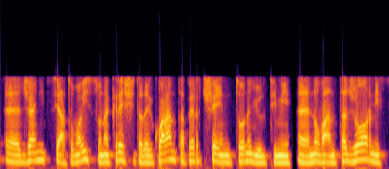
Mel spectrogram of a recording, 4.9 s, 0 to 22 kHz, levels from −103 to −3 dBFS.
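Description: At 2.76 to 2.78 s, the speech has bit errors on an ADPCM link. The sound at 32 kbit/s is band-limited below 4 kHz, as G.726 ADPCM is, with only light coding roughness. Here a short burst of flipped bits reaches the decoder. The error rate is tiny, a few hundredths of a percent. Each wrong bit also knocks the decoder's step size and predictor off track. The damage rings on briefly. It is heard as a pop and a rough crackle, with a quick jump in level.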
